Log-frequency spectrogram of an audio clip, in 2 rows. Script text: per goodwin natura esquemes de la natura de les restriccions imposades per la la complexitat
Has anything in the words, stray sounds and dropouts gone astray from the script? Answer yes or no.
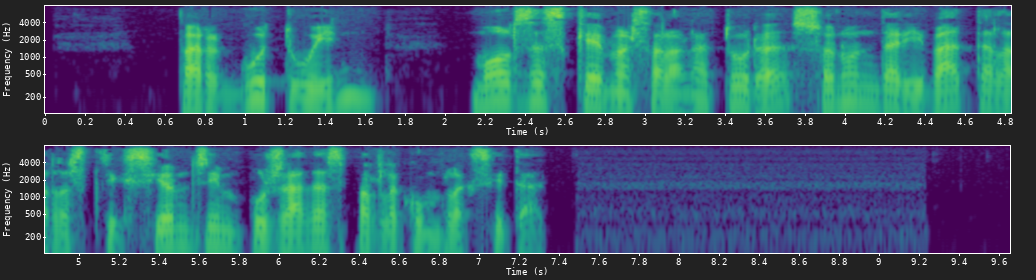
yes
